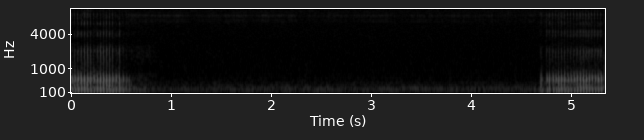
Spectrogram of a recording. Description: My beloved pug sleeping and snoring away.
